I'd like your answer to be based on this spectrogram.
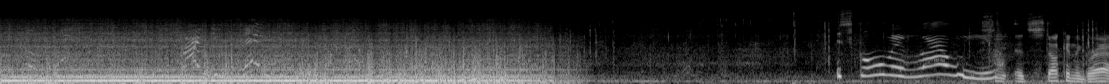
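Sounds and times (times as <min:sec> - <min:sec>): wind rushing over microphone: 0:00.0 - 0:05.9
outboard motor running: 0:00.0 - 0:08.0.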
